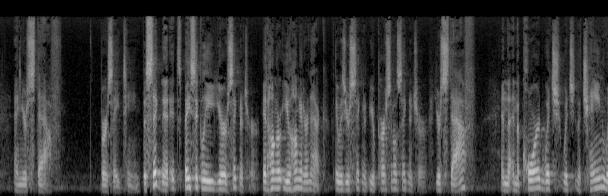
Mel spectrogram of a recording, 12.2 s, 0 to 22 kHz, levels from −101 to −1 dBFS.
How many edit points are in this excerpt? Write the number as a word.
five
